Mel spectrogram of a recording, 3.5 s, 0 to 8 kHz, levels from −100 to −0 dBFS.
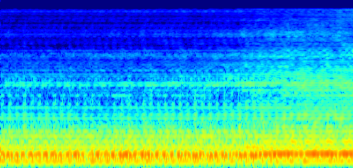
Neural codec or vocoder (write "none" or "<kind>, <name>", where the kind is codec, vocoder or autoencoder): vocoder, HiFi-GAN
